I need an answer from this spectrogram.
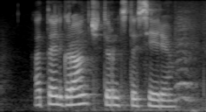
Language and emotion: Russian, neutral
